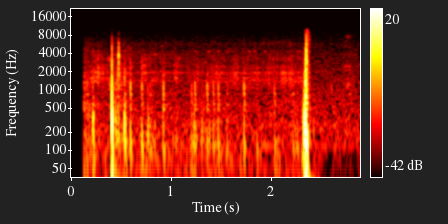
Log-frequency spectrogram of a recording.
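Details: Unusual cough from a small pet animal: two sharp, abrupt cough bursts with faint scratching and clicking noises between them.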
